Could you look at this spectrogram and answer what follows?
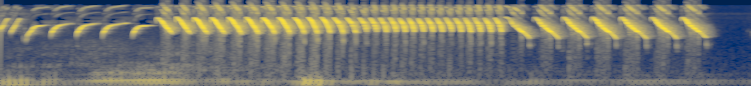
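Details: Canary training song opening with upward-curving whistles, then a fast loud trill of descending notes and slower spaced swoops, with a low hum underneath.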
